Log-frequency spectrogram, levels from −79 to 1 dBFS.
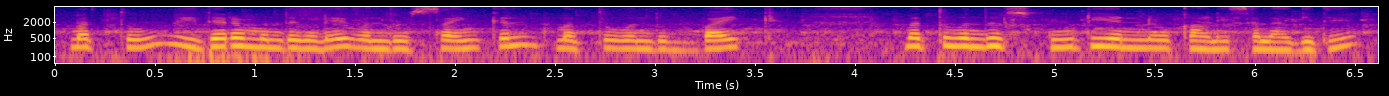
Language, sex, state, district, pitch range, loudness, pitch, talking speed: Kannada, female, Karnataka, Bangalore, 205-250 Hz, -16 LUFS, 225 Hz, 110 wpm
